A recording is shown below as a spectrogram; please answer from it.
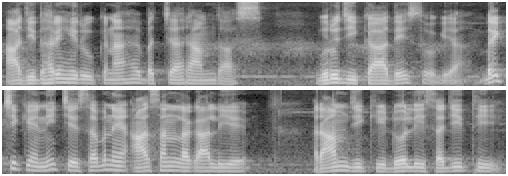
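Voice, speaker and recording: A man telling a devotional story as a sermon, animated and voicing the characters. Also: mid-range voice. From Bihar, India. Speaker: religious storyteller.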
